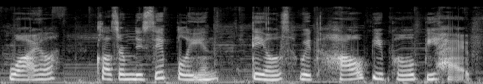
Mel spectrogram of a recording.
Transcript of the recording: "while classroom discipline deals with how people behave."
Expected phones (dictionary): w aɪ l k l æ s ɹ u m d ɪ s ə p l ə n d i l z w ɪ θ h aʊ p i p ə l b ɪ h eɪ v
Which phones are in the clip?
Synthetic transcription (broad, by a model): w aɪ l k l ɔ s ʌ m d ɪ s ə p l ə n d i l s w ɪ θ h aʊ p i p ə l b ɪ h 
